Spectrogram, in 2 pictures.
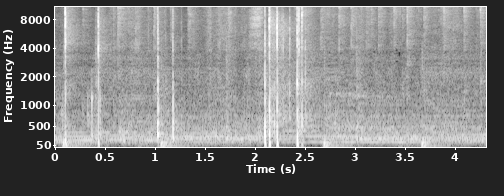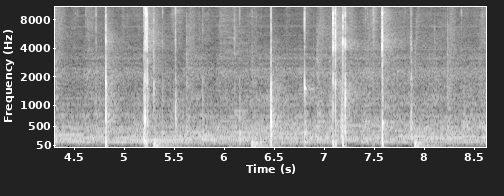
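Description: A plastic bottle crinkles and clicks in a hand.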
